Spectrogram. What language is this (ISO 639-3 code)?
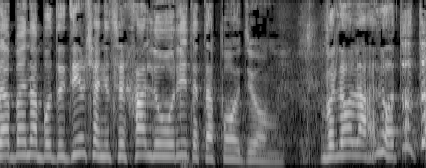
heb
